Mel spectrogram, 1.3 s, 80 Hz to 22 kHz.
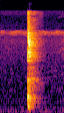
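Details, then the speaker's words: Single strong, deliberate cough from an adult demonstrating effective coughing to clear sputum: 4–5 deep breaths, breath held 1–3 counts, shoulders raised, then a forceful spontaneous cough. "Hai kemudian angkat bahu dan dada dilonggarkan memakai Hai dan batuk secara kuat dan spontan"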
